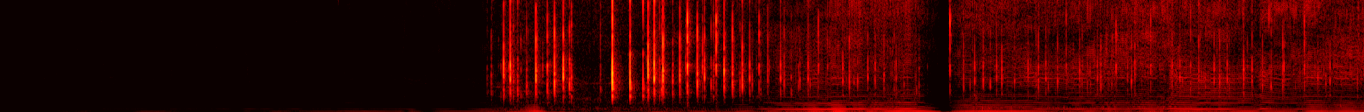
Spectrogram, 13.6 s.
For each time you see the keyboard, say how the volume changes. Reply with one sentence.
The keyboard can be heard from 4.9 to 13.4 s, getting quieter.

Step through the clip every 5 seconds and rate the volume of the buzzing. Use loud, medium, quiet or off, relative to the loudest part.
quiet, loud, loud.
